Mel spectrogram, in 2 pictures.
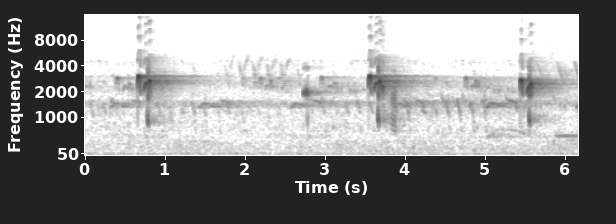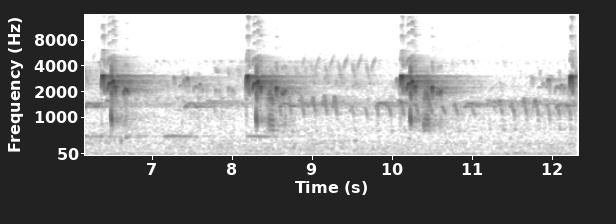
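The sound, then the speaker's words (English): At the crack of dawn in near darkness, an elf owl yelps in excited, chattering bursts about every two seconds, with a poorwill calling in the background and the soft, distant cooing of a mourning dove. No voices. “Note the poorwill sounding off in the background, and also the soft cooing of a distant mourning dove, and finally, the excited yelping of an elf owl.”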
